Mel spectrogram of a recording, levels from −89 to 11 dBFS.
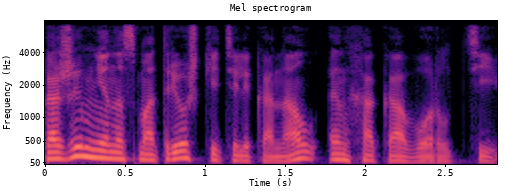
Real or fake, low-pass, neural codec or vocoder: real; 7.2 kHz; none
